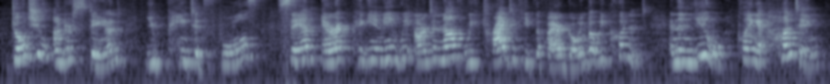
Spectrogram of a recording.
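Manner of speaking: high, loud, cracking furious yell; voice cracking with rage. Acted. Ralph raging at the painted hunters, voice cracking. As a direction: scold them with broken fury. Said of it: "A gust of rage shook Ralph. His voice cracked".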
